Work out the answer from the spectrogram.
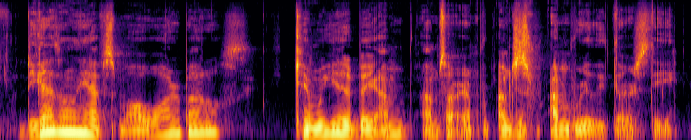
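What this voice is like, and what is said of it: Dry, hoarse voice. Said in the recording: “my voice is just ashy ... It's dry. I've been screaming all day.”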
